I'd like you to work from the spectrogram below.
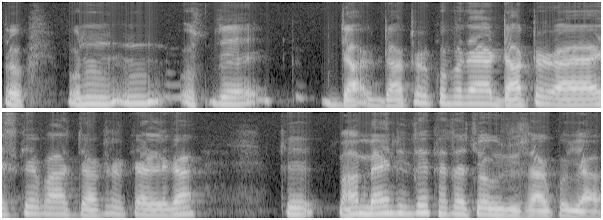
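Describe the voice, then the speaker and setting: Speaking at a high pitch with very even loudness, a man shows ordinary pitch variation. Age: 80s+. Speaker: partition survivor. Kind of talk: interview answer. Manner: halting, repetitive.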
